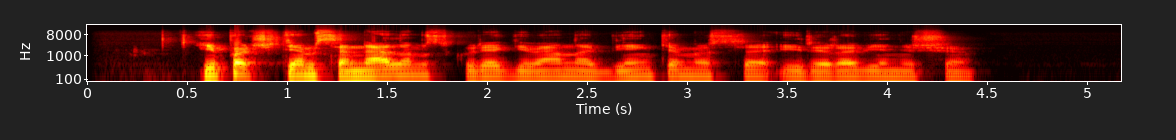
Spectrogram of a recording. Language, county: Lithuanian, Vilnius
